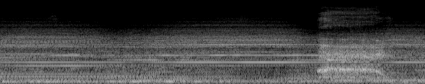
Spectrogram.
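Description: Guitar amplifier feedback and sustained guitar notes ringing as steady tones over a low amp drone between songs of a hardcore set, then about three seconds in a vocalist shouts loudly into the microphone through the PA.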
